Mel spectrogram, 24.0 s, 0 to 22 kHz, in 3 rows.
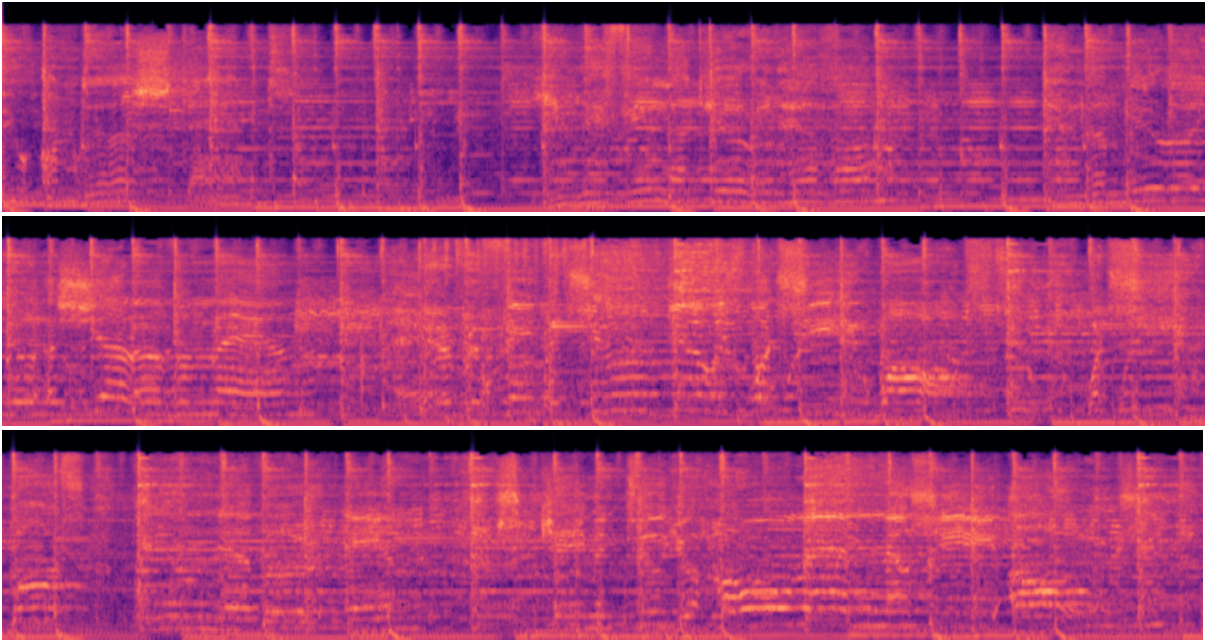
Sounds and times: Singing: 0:03.6 - 0:06.3, 0:06.9 - 0:24.0.

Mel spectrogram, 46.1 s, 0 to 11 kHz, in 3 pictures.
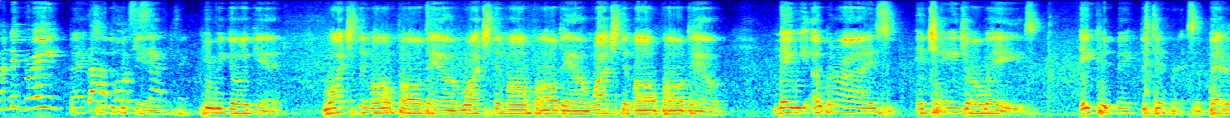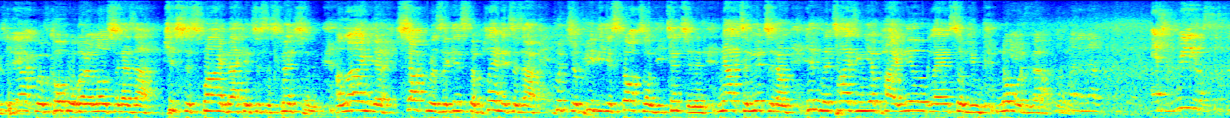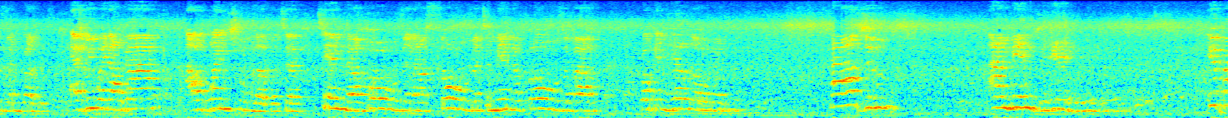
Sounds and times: Speech: 0:00.0 - 0:09.1, 0:09.7 - 0:40.0.

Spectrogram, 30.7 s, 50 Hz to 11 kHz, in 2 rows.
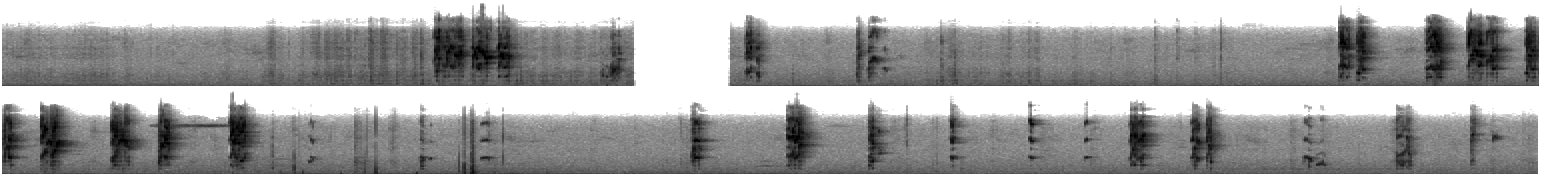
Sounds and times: Inside, small room: 0:00.0 - 0:06.3, 0:07.3 - 0:30.7
Domestic animals, pets: 0:02.4 - 0:06.3, 0:07.3 - 0:07.7, 0:13.3 - 0:20.5, 0:22.2 - 0:30.4
Bird: 0:03.4 - 0:05.3, 0:06.0 - 0:06.3, 0:07.3 - 0:07.7, 0:08.5 - 0:09.6, 0:13.2 - 0:18.6, 0:22.2 - 0:25.0, 0:25.6 - 0:30.4.

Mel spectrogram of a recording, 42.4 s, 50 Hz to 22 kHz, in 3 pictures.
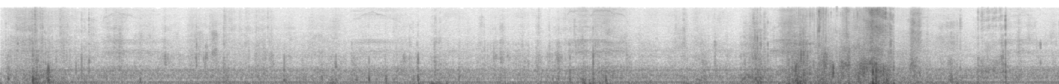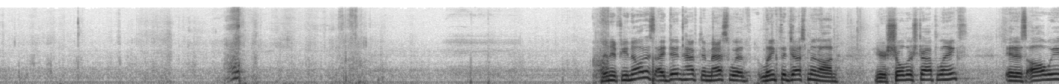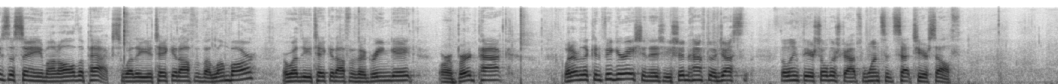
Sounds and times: Speech: 0:22.1 - 0:35.2, 0:35.8 - 0:41.1.

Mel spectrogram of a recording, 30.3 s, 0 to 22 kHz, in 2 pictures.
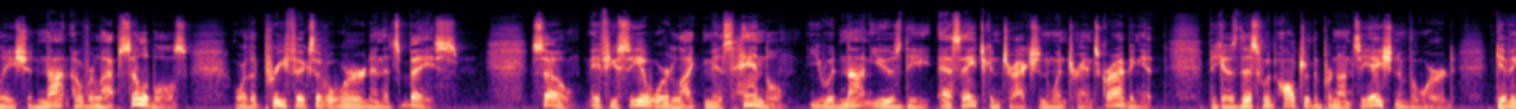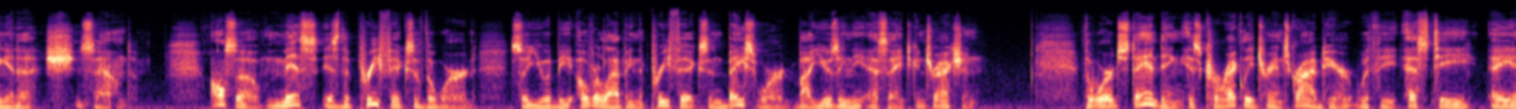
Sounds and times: Speech: 0:00.0 - 0:04.7, 0:05.3 - 0:16.6, 0:17.2 - 0:25.0, 0:25.9 - 0:30.3.

